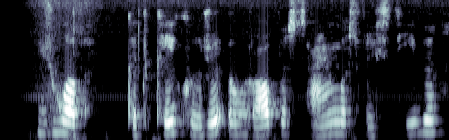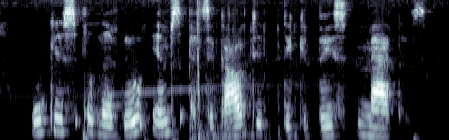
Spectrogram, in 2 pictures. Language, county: Lithuanian, Vilnius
